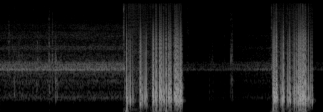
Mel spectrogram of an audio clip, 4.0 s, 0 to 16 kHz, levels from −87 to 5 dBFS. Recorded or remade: recorded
